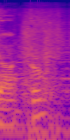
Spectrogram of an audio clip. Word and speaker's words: gatto: Okay, now double the T and say that again. So, is it the same pronunciation, or is it like a longer pause, like gatto? That's almost perfect. It's Oh. gatto.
